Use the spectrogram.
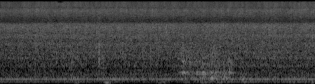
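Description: Garlic for a pork chow mein sizzles in a hot pan with a steady, close, bright hiss and a soft undertone of steam and stirring, continuous throughout, no voices.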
